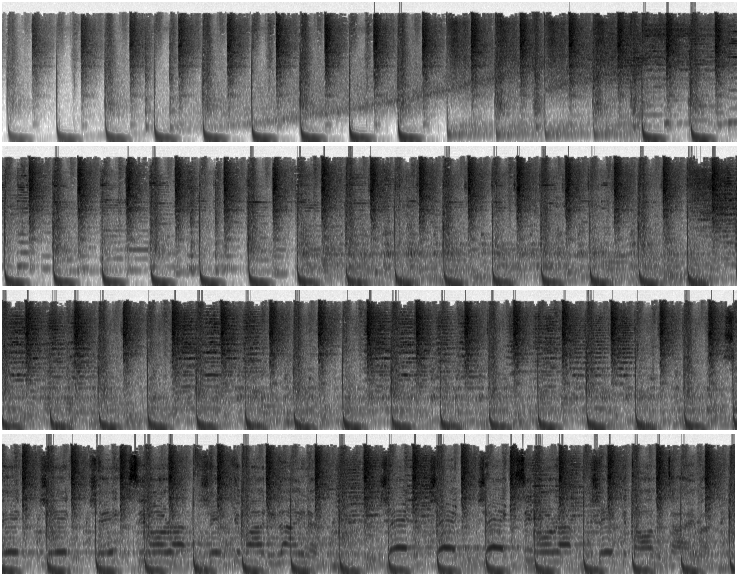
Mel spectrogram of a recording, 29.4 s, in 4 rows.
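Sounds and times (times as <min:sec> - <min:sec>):
60s pop house mixshow mix: 0:00.0 - 0:29.3.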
